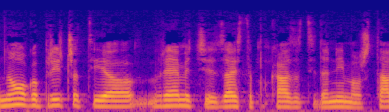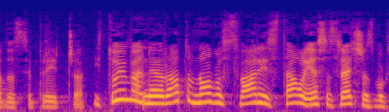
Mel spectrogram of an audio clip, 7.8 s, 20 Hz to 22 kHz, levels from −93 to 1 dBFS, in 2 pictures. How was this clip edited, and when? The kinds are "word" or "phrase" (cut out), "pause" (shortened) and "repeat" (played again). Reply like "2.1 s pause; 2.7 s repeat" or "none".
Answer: 4.8 s pause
